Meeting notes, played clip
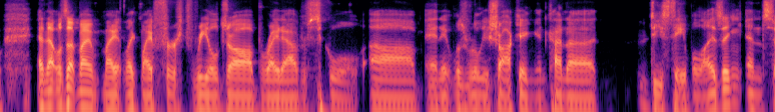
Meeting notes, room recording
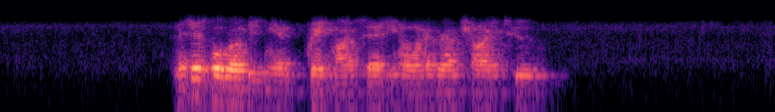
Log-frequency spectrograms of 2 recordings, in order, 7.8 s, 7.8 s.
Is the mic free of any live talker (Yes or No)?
No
